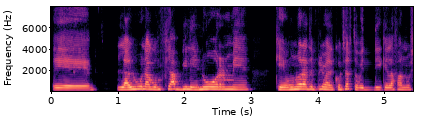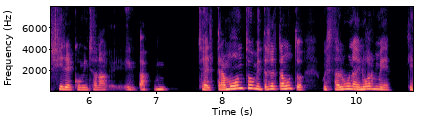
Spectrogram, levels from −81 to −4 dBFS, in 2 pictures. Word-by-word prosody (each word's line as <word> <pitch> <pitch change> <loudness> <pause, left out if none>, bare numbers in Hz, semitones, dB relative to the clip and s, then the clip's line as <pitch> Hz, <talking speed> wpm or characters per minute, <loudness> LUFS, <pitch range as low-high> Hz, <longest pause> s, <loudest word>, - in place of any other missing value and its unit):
e 175 0 +1 0.3
la 200 +1 +4
luna 225 +1 +3
gonfiabile 215 0 +1
enorme, 215 0 +1 0.3
che 200 -2 +1
1 210 +3 +3
ora 225 0 +6
de 220 -1 -1
prima 220 0 0
del 195 - 0
concerto 210 +1 -3
vedi 185 +1 -4
che 190 0 -3
la 190 +1 0
fanno 200 -2 -4
uscire 205 +3 -2
e 195 - -5
cominciano 190 0 -7
a 195 - -8
ehm, 205 -1 -13
a 200 0 -5
mhmm, 205 0 -3 0.5
c'è 200 - -2
il 185 0 -4
tramonto 280 - +3
mentre 230 -4 -1
c'è 250 - +2
il 245 - -2
tramonto, 250 -6 0 0.2
questa 210 -1 -3
luna 235 +1 +2
enorme 215 -4 -1 0.2
che 205 - -5
210 Hz, 190 wpm, -24 LUFS, 195-225 Hz, 0.5 s, ora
